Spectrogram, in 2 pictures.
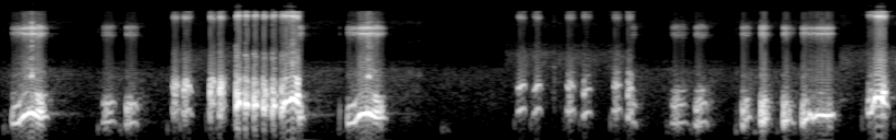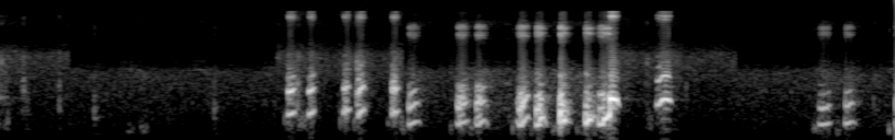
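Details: Female white-breasted waterhen calling to entice a male out: loud croaking bursts at the start, then sparser, quieter clusters of short nasal notes separated by silent gaps.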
